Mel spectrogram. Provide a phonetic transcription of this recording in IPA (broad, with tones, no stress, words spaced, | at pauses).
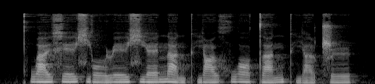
kʰwa˧˥ɪ̯xe˧˥ɪ̯ɕjo˨˩ʊ̯ ɻe˧˥ɪ̯ɕjɛ˧˥na˨˩npʰjɑ˧˥ʊ̯ xwɔ˥˩ t̪a˧˥n pʰjä˨˩ʈ͡ʂɻ̩˥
